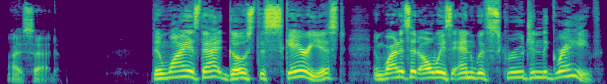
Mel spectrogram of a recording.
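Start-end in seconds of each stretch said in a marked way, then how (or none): 1.5-6.0 put-on high, loud arguing child; insistent daughter. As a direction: challenge Dad in a high kid voice.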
